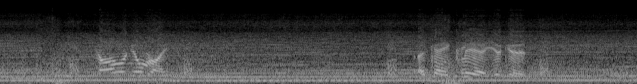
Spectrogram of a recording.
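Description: Tyres squeal briefly through corners.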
